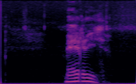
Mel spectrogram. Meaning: a mare, female equine (mostly horse)
- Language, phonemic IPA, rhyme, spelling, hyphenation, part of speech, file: Dutch, /ˈmɛ.ri/, -ɛri, merrie, mer‧rie, noun, Nl-merrie.ogg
